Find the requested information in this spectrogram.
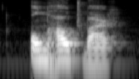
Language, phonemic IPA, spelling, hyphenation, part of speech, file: Dutch, /ɔnˈɦɑu̯t.baːr/, onhoudbaar, on‧houd‧baar, adjective, Nl-onhoudbaar.ogg
- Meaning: untenable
